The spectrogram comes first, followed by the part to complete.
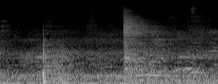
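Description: Restaurant dining-room background: steady room noise with faint voices, one sharp click about half a second in and a brief rustle a little after one second.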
